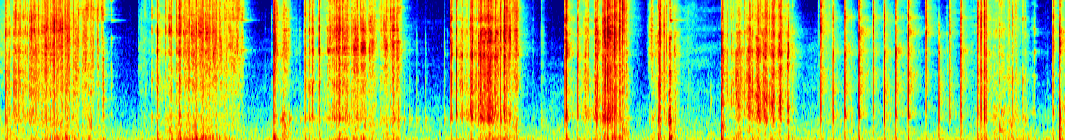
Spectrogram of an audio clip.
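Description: Long nails tap and scratch rapidly on a small, thin corrugated sheet-metal welcome sign with a ribbon bow on top, held close to the microphone. The sound is bright and crisp, coming in dense rattling bursts separated by short pauses. Near the end it breaks into a quicker run of separate sharp ticks that die away almost instantly.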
